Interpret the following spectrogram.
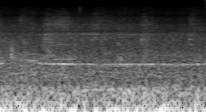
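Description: Wind buffeting the phone's microphone on an open ship deck: a loud low rumble that wavers constantly.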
